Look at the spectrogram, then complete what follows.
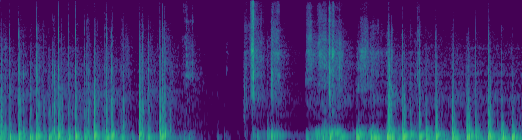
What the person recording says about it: C'est pas le meilleur plastique que j'ai vu. Avec des gobelets, c'est bien mieux.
